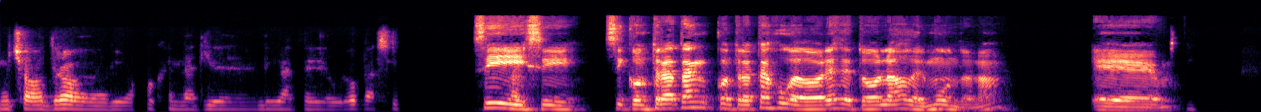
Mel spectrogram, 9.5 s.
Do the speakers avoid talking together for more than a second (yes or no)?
yes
